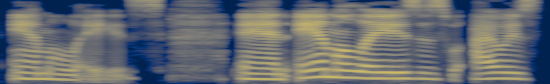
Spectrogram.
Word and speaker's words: amylase: And amylase is, I always like to remind people, it's spelled Amy Lays down next to cats, amylase.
